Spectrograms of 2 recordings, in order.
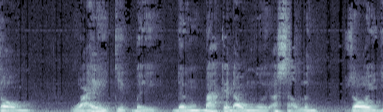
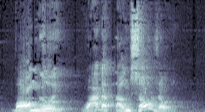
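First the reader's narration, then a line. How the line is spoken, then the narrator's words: Hateful loud shout. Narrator (Vietnamese): Chí Tôn cháy phần lửa hận, chàng thét to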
